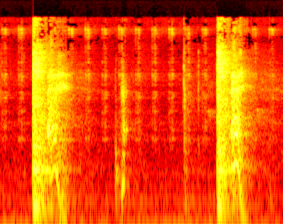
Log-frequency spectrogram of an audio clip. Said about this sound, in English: the timing device is in between the chemical chamber and the explosive. You've got to drive that wedge in there and stop that ticking.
